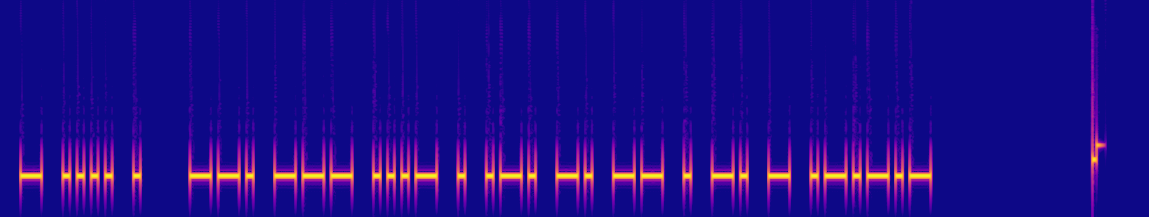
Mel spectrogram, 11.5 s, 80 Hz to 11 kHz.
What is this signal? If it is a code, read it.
Morse code, heard as a keyed tone, about 17 wpm, 700 Hz. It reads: THE GOVERNMENT.
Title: Sentences from Top 1000 Words - Review Part 6 - 17wpm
